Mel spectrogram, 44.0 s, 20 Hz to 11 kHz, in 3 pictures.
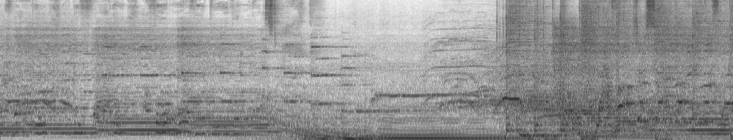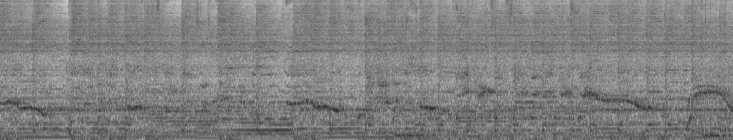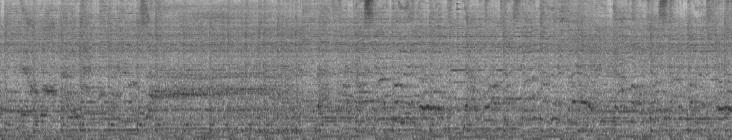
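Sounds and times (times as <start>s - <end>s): live hard rock band: 0.0s - 43.9s.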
